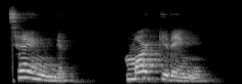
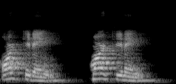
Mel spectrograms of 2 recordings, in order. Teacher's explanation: we have the ng, and that is a very nasal sound. That means you're using your nose.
